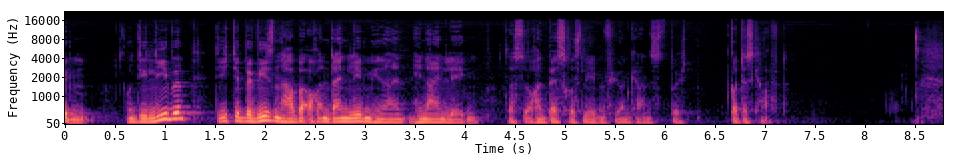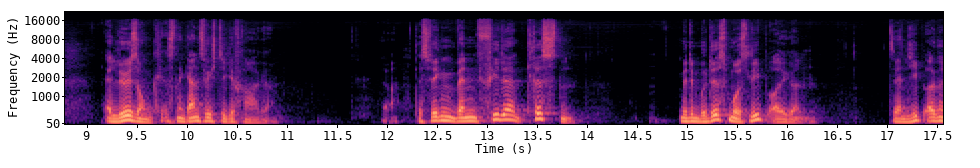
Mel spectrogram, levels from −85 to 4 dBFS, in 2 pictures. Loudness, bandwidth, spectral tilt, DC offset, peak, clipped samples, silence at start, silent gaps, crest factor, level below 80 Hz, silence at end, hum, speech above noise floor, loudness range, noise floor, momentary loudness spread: -20 LUFS; 17 kHz; -7 dB/octave; under 0.1%; -2 dBFS; under 0.1%; 0 s; none; 18 dB; -46 dBFS; 0 s; none; 49 dB; 13 LU; -68 dBFS; 20 LU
